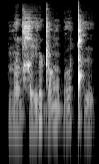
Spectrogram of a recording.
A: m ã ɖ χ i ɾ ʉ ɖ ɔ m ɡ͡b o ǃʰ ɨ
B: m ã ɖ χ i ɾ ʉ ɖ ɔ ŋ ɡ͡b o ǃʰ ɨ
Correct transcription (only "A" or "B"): B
